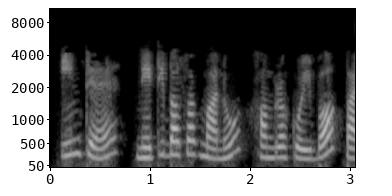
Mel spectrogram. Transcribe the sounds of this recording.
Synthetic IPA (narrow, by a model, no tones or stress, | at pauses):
intɛ | netibasɔk̚manuxɔŋɡɹɔɦkoɹibɔpa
